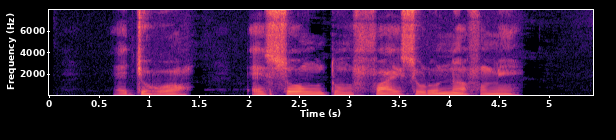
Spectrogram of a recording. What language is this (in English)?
Yoruba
